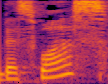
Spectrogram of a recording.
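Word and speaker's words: Biswas: My name is Biswis. My first name is spelled J H I L A M.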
